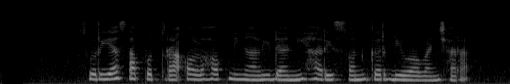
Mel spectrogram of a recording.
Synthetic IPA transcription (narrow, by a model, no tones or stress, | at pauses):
suɾiasaput̪ɾaʔɔlɔɦɔk̚niŋalidaniɦaɾisɔnkɨrdiwawaɲt͡ʃaɾa̰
